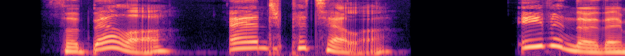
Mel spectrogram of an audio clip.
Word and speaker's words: fabella: Patella, cyamella, fibella. The cyamella is a sesamoid bone, usually embedded within the popliteus tendon, while the fibella usually sit within the tendon of the lateral head of the gastrocnemius muscle.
